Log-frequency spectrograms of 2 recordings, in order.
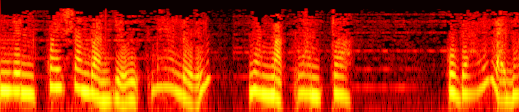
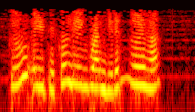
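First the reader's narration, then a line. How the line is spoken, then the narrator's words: Irritated girl. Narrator (Vietnamese): Cô gái kia bực bội nói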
